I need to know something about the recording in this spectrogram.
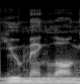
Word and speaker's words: Yu Menglong: In Chinese, U is pronounced the same as fish and long is as dragon.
